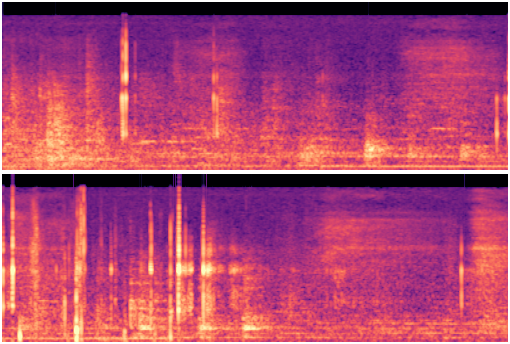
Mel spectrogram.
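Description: Elevator car running with a steady low hum that stops about three-quarters of the way through, with a cluster of sharp clicks and knocks shortly before it stops.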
